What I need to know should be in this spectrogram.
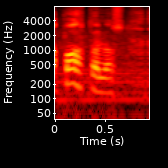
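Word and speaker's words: ἀπόστολος: una cúpula pero la la palabra apóstol significa enviado y en el griego se pronuncia como apóstolos ahora hay estudios que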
